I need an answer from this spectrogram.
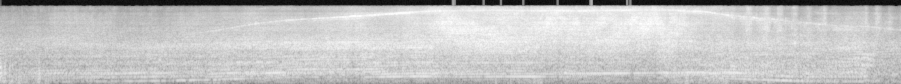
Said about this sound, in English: is this a real burnout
